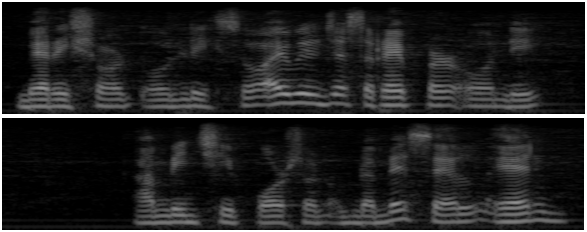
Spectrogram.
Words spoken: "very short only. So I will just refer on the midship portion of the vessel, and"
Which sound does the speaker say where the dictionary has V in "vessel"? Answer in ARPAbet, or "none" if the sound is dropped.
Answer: B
